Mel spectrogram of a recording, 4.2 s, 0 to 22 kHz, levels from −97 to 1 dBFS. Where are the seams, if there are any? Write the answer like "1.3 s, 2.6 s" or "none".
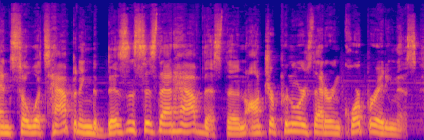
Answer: none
